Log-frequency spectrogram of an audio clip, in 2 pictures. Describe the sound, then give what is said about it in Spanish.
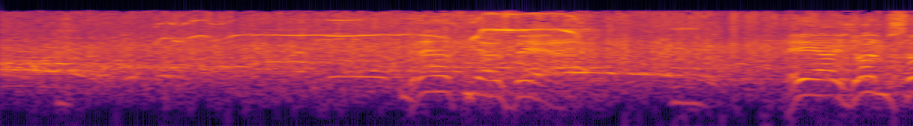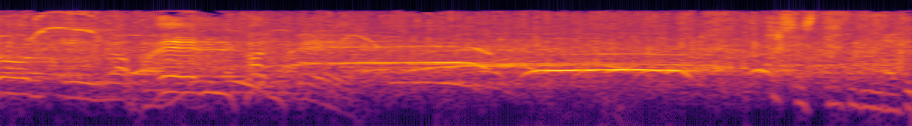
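An audience applauds and cheers after a dance performance, with continuous clapping and excited shouting voices over it that swell slightly toward the end. “la abraza mientras el público aplaude y se levanta entusiasta”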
